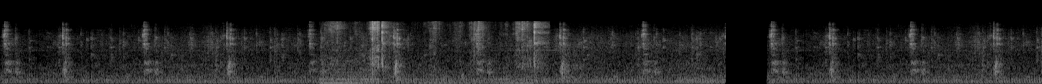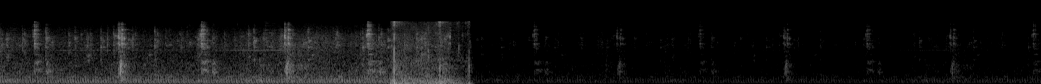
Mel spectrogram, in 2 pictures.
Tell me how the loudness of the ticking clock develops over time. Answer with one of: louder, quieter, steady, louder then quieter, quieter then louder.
quieter.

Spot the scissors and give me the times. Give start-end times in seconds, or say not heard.
3.2-5.5, 14.3-15.2.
